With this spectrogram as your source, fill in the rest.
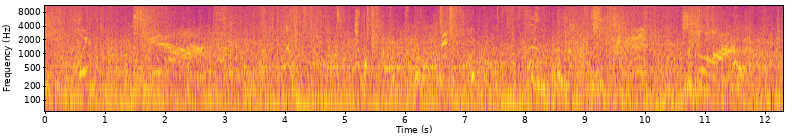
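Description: Wind howls in a sandstorm.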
